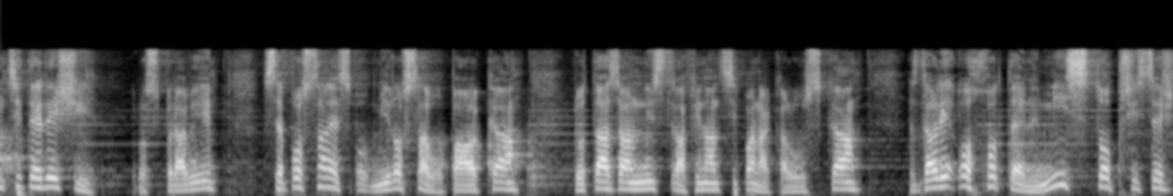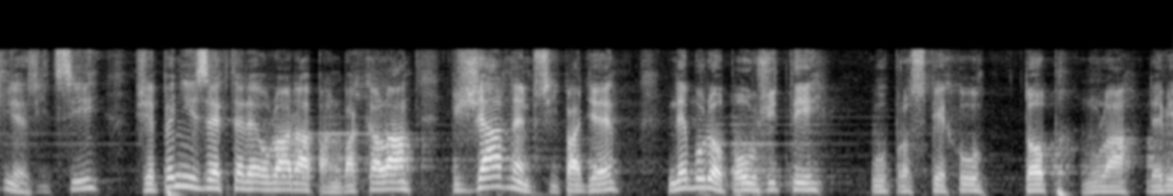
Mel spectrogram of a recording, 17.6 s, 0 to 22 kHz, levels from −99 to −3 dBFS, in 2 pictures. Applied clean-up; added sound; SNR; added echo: neural mask model RNNoise.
